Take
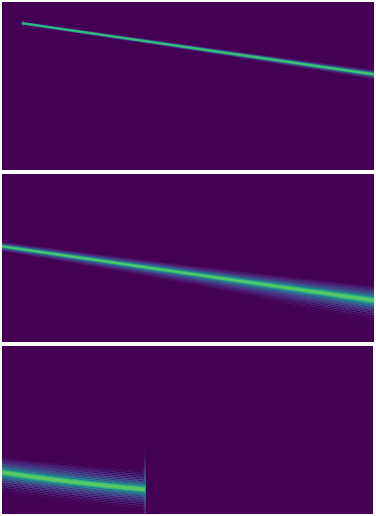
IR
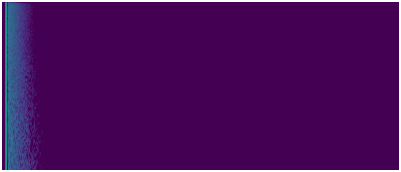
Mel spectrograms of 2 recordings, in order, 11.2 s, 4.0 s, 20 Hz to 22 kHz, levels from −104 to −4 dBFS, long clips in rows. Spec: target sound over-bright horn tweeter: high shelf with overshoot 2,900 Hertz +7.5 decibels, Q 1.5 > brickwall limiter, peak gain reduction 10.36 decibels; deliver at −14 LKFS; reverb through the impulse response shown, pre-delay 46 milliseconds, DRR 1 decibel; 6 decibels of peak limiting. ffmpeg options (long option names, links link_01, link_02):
-filter_complex "[0:a]alimiter=level_in=11dB:limit=-24dB:level=0:latency=1,volume=-11dB,asplit=2[link_01][link_02];[1:a]atrim=start_sample=2205,adelay=46[link_03];[link_02][link_03]afir=irnorm=-1:irlink=0,volume=2.5dB[link_04];[link_01][link_04]amix=inputs=2:normalize=0,highshelf=frequency=2900:width_type=q:width=1.5:gain=7.5,volume=19.5dB,alimiter=limit=-10dB:level=0:latency=1"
